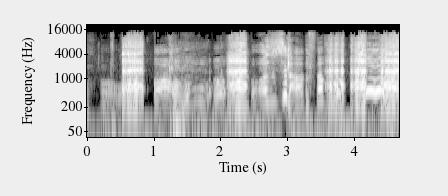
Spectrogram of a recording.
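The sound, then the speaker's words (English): A human voice imitates a goat bleating, producing a series of wavering, nasal vocal bursts for several seconds, with a brief spoken phrase mixed in. “Give me a sound like a goat.”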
